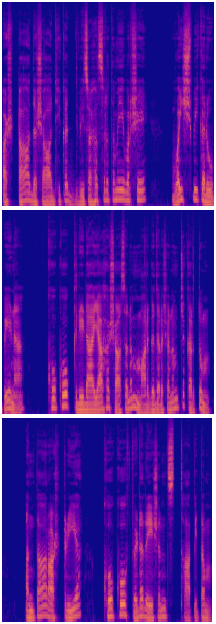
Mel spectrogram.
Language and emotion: Sanskrit, neutral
